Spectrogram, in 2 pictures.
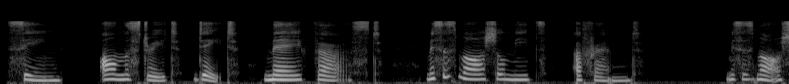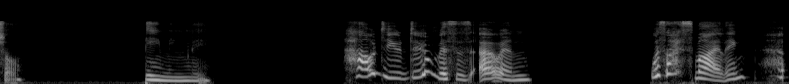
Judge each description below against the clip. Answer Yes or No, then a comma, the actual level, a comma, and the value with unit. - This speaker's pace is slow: Yes, slow, 100 wpm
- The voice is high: Yes, high, 220 Hz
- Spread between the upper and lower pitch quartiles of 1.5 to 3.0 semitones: No, average, 4.3 semitones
